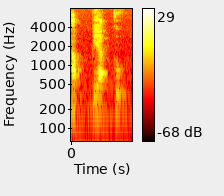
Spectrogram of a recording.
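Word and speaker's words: 八百: Kalau kayak 600 berarti ropyaku gitu kan. Kada su kecil sama h-nya jadi pi jadi p rop piaku atau 800 hapaku.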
